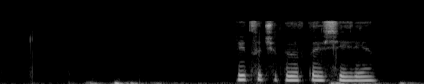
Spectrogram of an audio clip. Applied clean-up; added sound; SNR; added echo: neural mask model DeepFilterNet 3.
